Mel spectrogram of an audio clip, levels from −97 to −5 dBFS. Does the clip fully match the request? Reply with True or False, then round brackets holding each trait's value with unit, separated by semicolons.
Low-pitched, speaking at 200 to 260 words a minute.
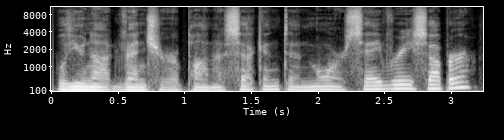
True (120 Hz; 205 wpm)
